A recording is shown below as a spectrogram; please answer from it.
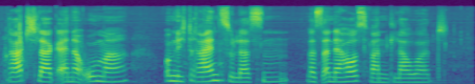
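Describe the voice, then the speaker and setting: A woman talks very slowly with fairly even intonation. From Germany, Russian-German family. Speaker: poet; debut poet. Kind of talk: poetry reading; interview answer and poetry reading. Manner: hesitant with many fillers when talking. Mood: calm, thoughtful. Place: stage. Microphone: podium.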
